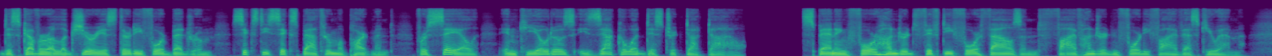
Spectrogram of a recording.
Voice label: narration audio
